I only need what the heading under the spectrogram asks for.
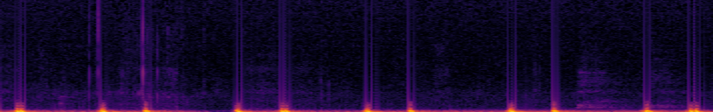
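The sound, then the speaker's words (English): A steady heartbeat thumps in muffled lub-dub pairs, about one double beat per second, five or so in a row, with nothing else around it. “You know, at the very core of our lives, the beating heart, right?”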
